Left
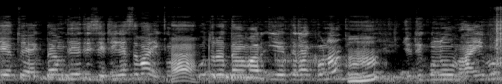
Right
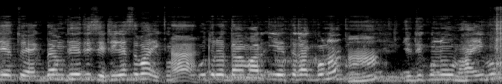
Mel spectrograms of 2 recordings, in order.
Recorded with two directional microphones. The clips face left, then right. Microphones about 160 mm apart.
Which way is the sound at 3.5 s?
10° left (ahead or behind).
